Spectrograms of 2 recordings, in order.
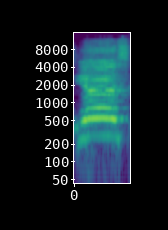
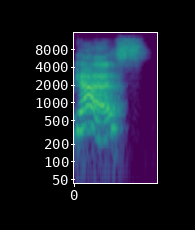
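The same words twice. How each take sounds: First: It is said in a much deeper voice. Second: It is said in the speaker's normal voice. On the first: "it'd be a lot deeper" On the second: "if I say the word yes"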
